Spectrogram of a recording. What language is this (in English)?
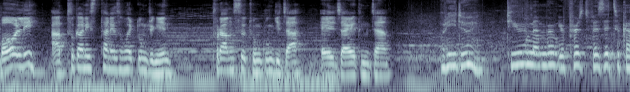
Korean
